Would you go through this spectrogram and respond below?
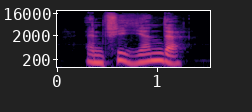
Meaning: an enemy (person, etc., opposed to oneself)
- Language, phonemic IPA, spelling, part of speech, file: Swedish, /²fiːˌɛndɛ/, fiende, noun, Sv-fiende.ogg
